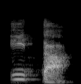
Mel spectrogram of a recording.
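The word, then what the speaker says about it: ήτα: Dalam bahasa Indonesia i biasa, ita ya.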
